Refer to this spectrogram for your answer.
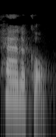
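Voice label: "panicle", English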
